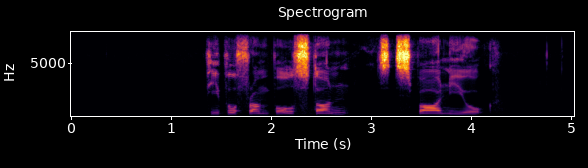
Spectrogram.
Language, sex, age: English, male, 19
